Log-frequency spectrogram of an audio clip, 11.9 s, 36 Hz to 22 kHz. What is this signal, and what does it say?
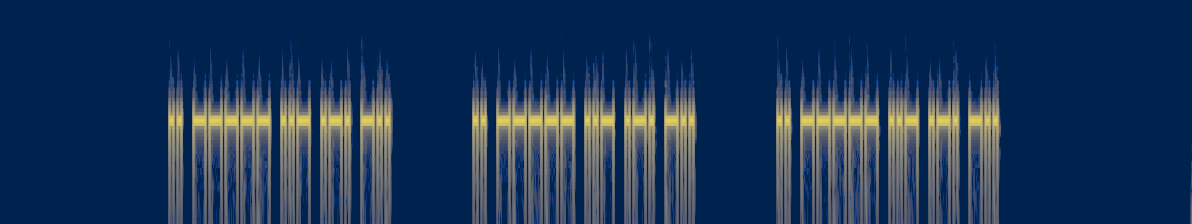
Morse code, heard as a keyed tone, about 30 wpm, 700 Hz. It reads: I0URD I0URD I0URD
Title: DXCC-100 Call Signs - 5 Characters - Repeated 3x - 30wpm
